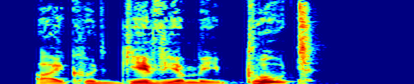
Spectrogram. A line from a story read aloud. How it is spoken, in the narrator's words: Bruner growled back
